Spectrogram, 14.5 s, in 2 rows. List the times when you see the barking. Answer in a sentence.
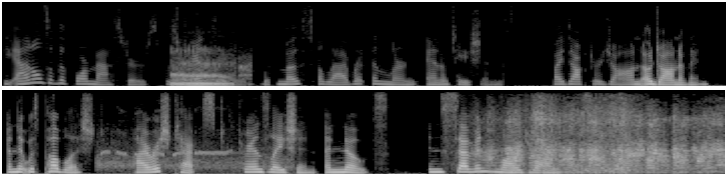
The barking can be heard from 1.6 to 2.5 s.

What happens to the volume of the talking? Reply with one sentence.
The volume of the talking goes up.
